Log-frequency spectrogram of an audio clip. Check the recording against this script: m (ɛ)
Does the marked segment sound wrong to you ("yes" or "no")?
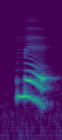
no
